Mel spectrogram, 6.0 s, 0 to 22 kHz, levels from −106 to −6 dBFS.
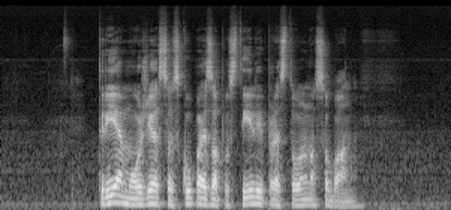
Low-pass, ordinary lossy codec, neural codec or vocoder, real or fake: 19.8 kHz; none; vocoder, 48 kHz, 128 mel bands, Vocos; fake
